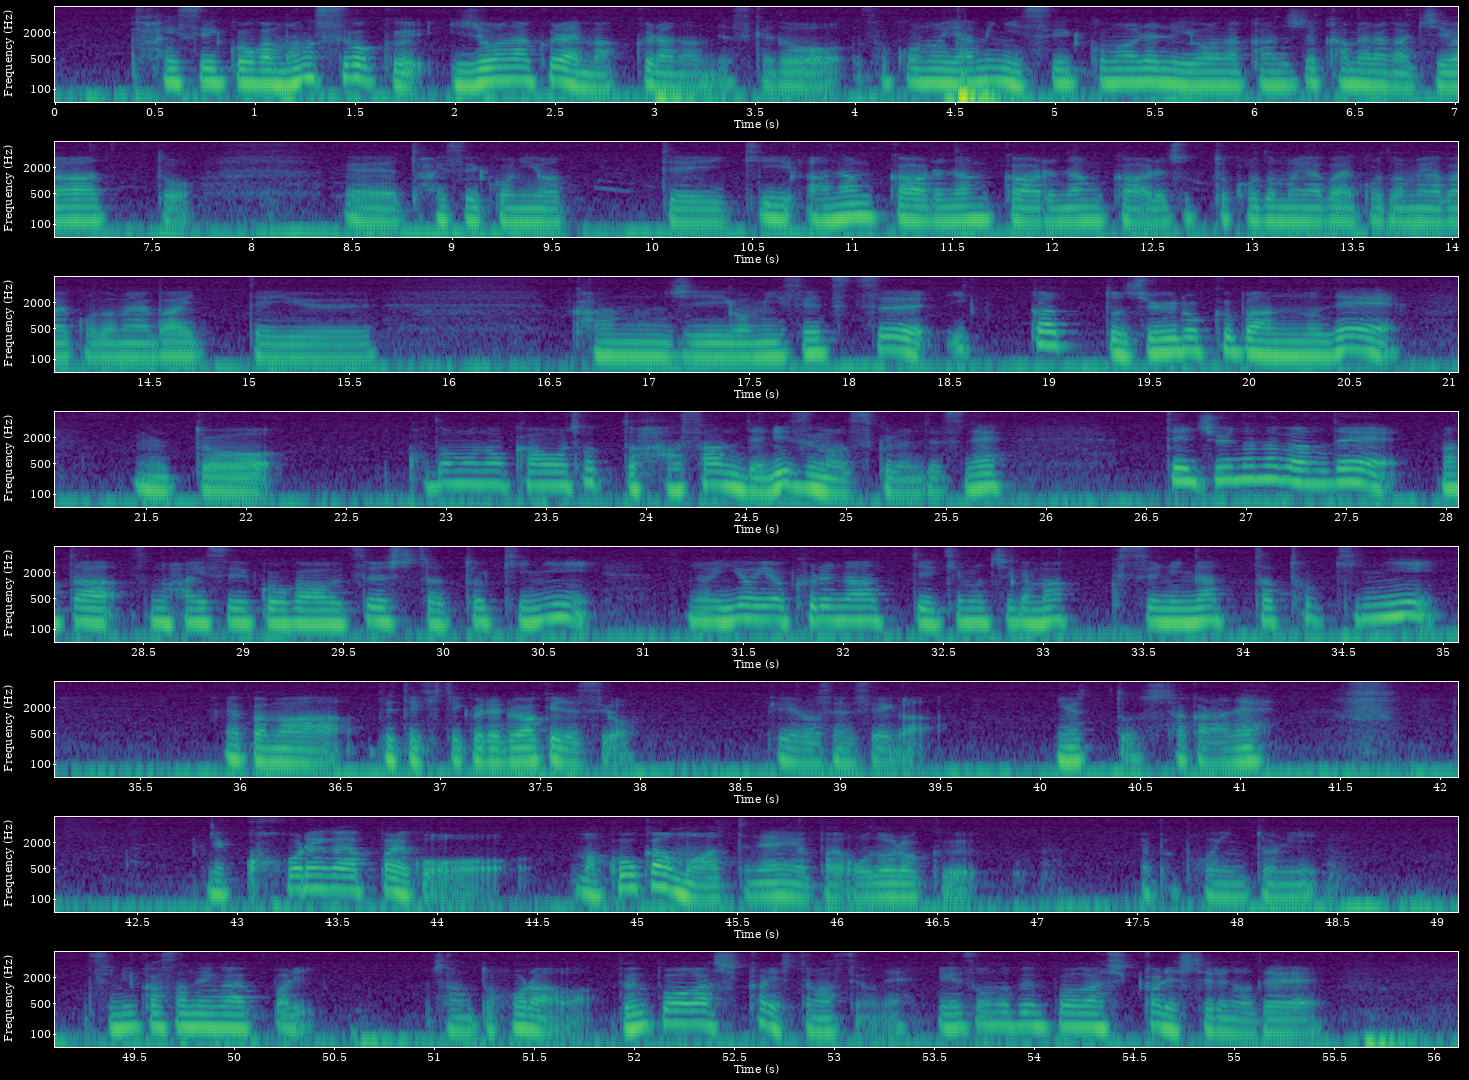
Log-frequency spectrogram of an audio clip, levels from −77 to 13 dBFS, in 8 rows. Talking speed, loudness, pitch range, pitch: 315 characters per minute, -22 LUFS, 110-150 Hz, 130 Hz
